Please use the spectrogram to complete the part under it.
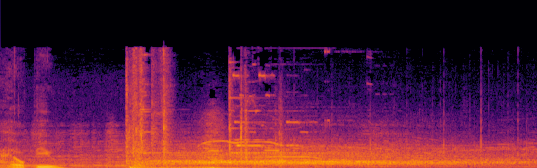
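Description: A short musical fanfare plays.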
